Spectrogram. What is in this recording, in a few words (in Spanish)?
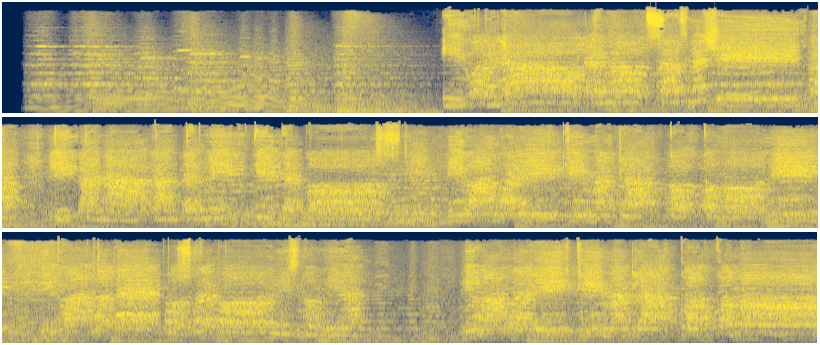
Himno Nacional Hahuatl; Raices Ancestrales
